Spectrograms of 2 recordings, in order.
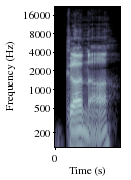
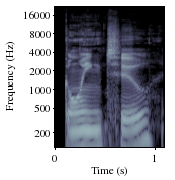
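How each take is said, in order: First: The words merge into one short word. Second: Both words are said fully and separately.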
